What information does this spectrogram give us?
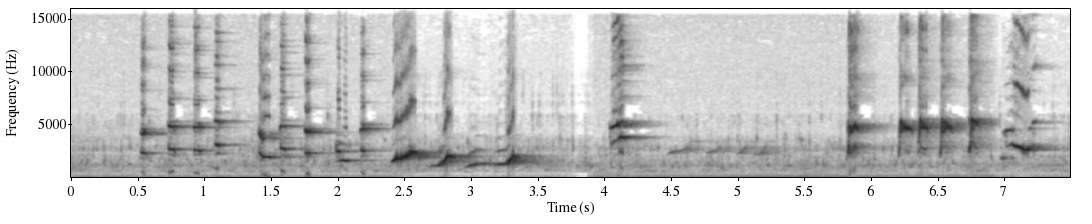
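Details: White-rumped shama provoking song with rapid burst phrases: clipped high chips and stacked whistles, a cluster of rising and falling slurred notes mid-clip, a soft buzzy trill, then more sharp chip bursts.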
